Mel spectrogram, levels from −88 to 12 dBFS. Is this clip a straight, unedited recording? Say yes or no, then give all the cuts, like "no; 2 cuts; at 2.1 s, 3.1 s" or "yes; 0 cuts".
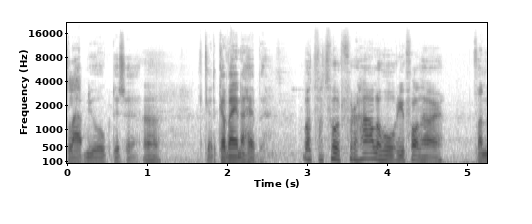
yes; 0 cuts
